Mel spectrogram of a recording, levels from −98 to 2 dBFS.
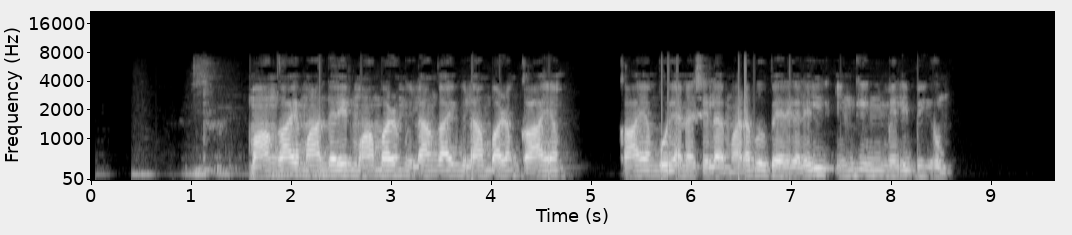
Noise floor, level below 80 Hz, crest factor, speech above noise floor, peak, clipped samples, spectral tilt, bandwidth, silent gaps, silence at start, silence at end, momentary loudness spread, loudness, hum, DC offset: under -90 dBFS; -54 dBFS; 16 dB; over 74 dB; -2 dBFS; under 0.1%; -7 dB/octave; 7.4 kHz; none; 0.4 s; 1.1 s; 12 LU; -17 LUFS; none; under 0.1%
